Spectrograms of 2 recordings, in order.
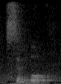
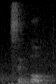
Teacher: in simple, the voicing is switched off for a minute, simple, but in the other one, the voicing continues.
